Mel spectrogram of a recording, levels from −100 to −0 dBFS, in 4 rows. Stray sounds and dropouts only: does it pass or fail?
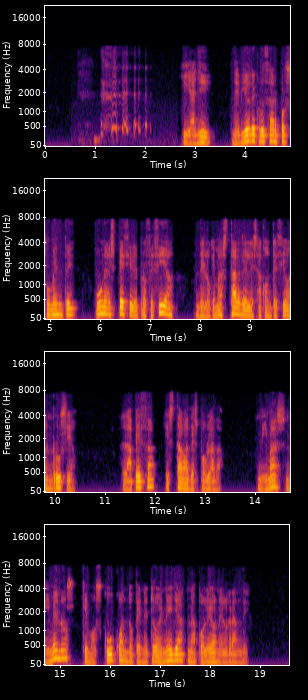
fail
